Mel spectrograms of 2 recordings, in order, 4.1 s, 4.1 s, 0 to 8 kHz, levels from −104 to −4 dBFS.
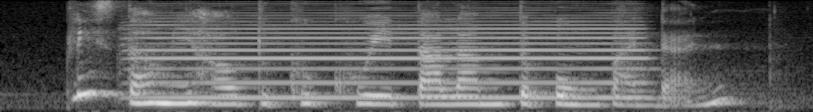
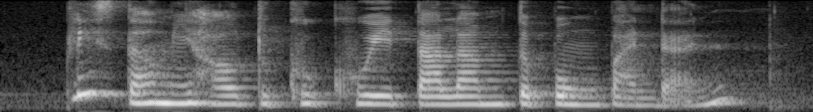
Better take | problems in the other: second | background sound (Bowed string instrument); 4 dB below the speech

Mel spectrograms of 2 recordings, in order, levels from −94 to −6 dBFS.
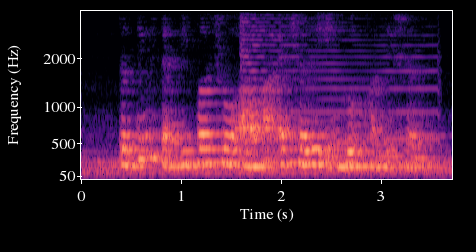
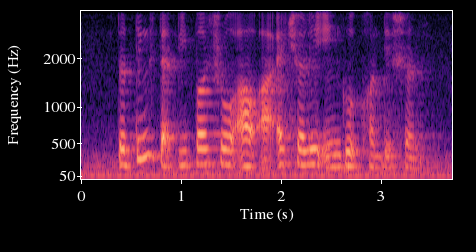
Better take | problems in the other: second | background sound (Electric guitar); 18 dB below the speech // room echo; dies away in 0.9 s

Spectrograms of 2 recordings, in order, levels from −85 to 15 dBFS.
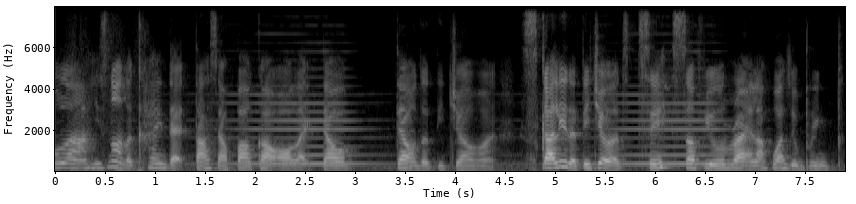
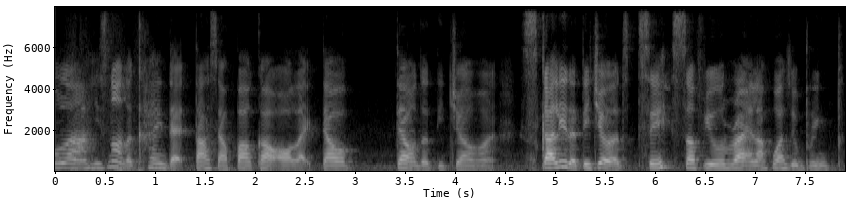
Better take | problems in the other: second | background sound (Bowed string instrument); 14 dB below the speech

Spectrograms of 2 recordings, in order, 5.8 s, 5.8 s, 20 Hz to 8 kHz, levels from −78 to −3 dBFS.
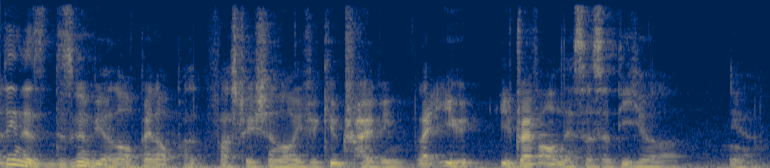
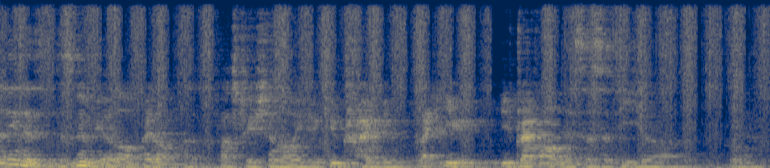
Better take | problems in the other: first | background sound (Domestic sounds, home sounds); 13 dB below the speech // room echo; dies away in 0.8 s

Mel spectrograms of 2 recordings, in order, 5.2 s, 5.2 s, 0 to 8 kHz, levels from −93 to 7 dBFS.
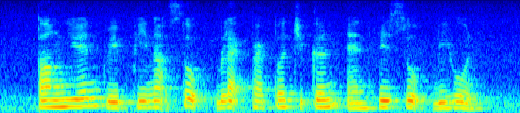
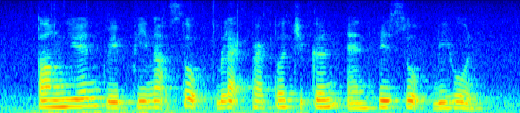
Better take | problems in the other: first | background sound (Bird); 18 dB below the speech

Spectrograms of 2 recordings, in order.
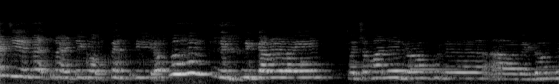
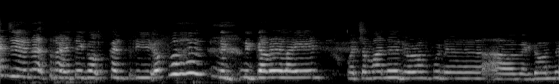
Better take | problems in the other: second | noise reduction (neural separator model SepFormer DNS4)

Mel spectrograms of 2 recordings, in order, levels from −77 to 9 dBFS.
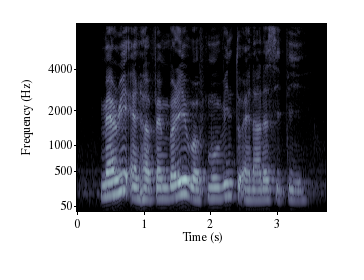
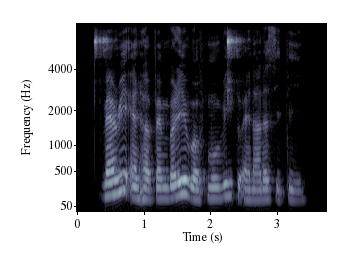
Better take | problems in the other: first | noise reduction (neural mask model DeepFilterNet 3)

